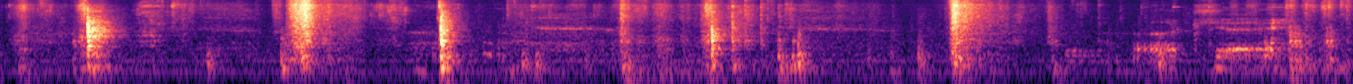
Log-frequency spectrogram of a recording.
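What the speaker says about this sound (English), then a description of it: "We're using fresh pineapple for the pineapple fried rice. So we're just going to go ahead and start cutting this." A knife slices into fresh pineapple on a cutting board in a home kitchen, giving several sharp, close cuts and thuds at irregular intervals with some handling noise between them.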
